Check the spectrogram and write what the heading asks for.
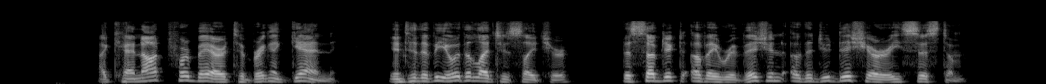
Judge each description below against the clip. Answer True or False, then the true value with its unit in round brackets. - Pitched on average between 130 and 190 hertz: True (140 Hz)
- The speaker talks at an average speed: False (125 wpm)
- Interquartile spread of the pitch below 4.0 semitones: False (5.2 semitones)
